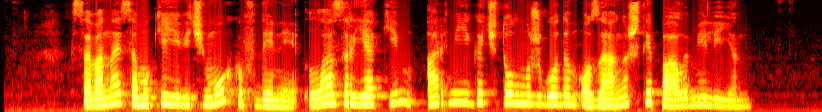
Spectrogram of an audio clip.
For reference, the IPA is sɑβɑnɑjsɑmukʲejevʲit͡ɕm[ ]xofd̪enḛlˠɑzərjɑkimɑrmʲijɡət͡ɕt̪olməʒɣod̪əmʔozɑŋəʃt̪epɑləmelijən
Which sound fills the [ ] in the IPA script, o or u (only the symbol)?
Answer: o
